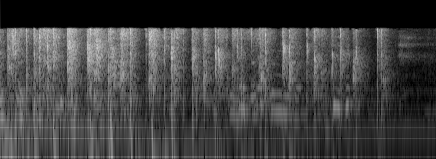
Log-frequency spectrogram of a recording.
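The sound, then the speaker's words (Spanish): A small group applauds, a dense run of hand claps that keeps a steady, lively pace for several seconds before tapering off, with voices faintly mixed underneath, at the end of a class hour. “Aplaudimos al final de la hora.”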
